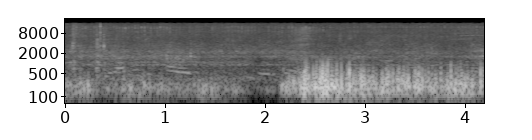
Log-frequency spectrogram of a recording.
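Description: Riding noise from a moving bicycle: wind on the microphone and tyre noise, growing louder about two seconds in.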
